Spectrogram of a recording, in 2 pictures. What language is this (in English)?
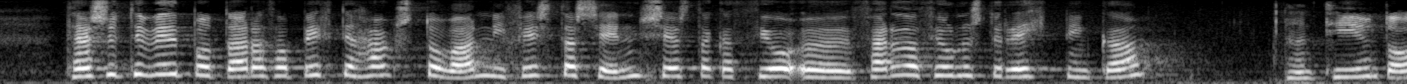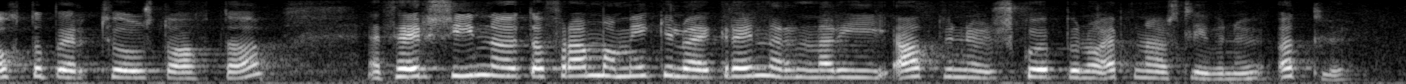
Icelandic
